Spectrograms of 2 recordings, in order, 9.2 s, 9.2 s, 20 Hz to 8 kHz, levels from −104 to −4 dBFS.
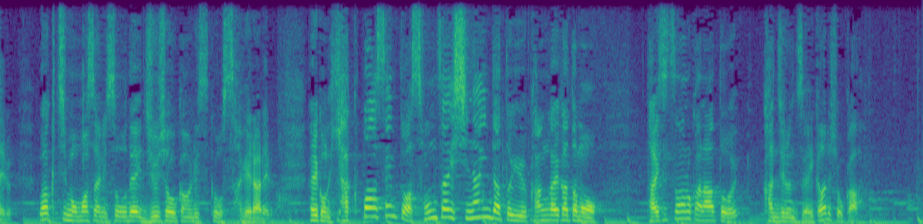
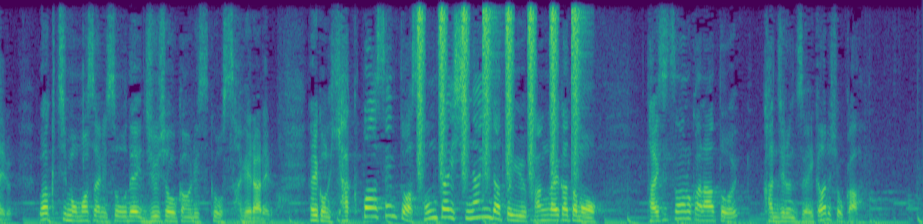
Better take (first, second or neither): first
